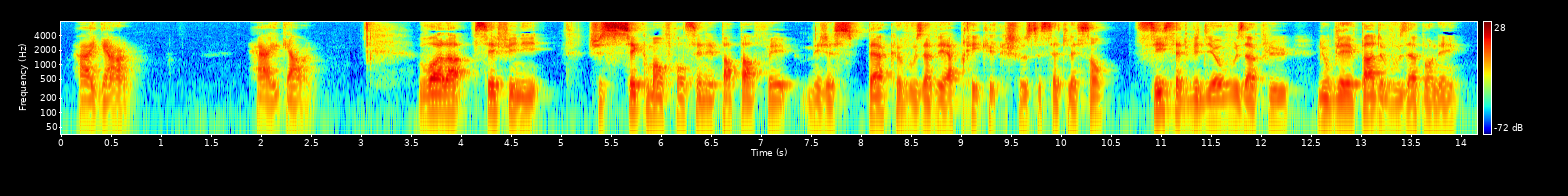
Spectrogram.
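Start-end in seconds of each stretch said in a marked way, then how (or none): 0.2-2.5 Australian accent. Speaker demonstrating English greetings in a French lesson video, Australian accent. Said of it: "Avec un accent australien".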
